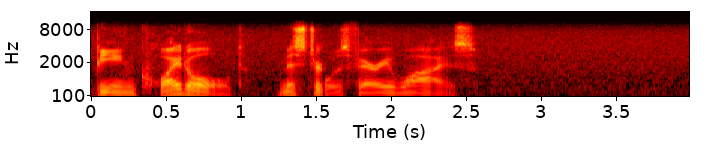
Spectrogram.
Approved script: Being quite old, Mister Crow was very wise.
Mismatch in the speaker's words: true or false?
true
